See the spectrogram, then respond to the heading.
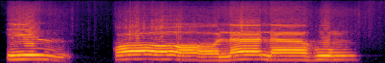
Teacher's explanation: Hum, matikan dengan jelas di sini izharus syafawi.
